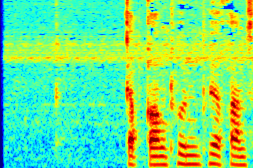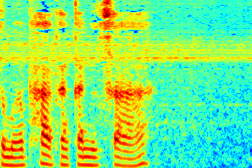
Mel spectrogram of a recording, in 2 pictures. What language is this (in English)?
Thai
